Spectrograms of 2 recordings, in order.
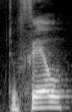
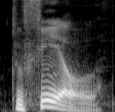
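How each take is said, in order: First: "feel" with a short i, like "fill". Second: "feel" with a long, drawn-out ee, lower. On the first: Teacher drilling the contrast for learners, short I in "feel". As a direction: keep the vowel of "feel" brief and lax. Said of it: "Voyez la différence?". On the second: Teacher drilling the contrast for learners, long I in "feel". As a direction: stretch the ee in "feel" and let it fall low. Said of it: "I long". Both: Shown as a demonstration.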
